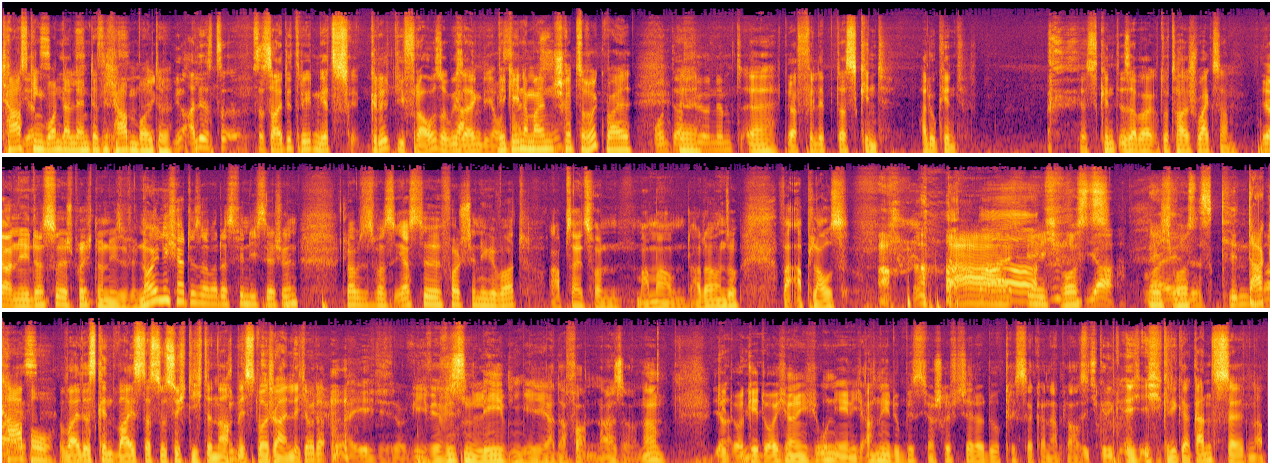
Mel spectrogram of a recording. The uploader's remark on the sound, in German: Und alles live! Wir haben ihn in seinem Garten besucht. Außerdem dabei: Ketchup am Mikrofonkabel, allerhand Qualm aus dem Grill, Schlüsselgeklapper und Vogelgezwitscher.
